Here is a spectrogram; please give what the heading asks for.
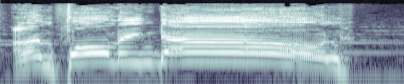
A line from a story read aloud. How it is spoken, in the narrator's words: A voice called out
